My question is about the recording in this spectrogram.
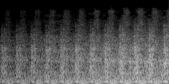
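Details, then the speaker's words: Caterpillar C15 diesel truck, scan tool shows four dead injectors with only cylinders 2 and 6 firing, run off a bucket with injector cleaner: uneven, lumpy idle with a stumbling low beat over wind noise; misfire from clogged injectors. "I got 4 dead injectors is what I got. Swapped injector number 1, number 2, because number 1 was, well, 1 was good, 2 was dead, swapped it, it moved. So now 2 and 6 is the only ones firing."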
